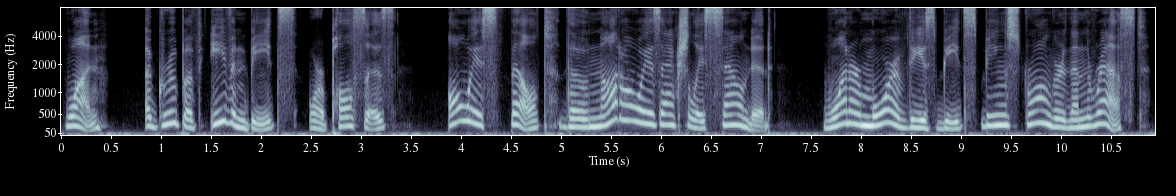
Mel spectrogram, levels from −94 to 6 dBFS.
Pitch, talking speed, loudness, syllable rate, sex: 215 Hz, 145 wpm, -15 LUFS, 4.2 syllables/s, female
